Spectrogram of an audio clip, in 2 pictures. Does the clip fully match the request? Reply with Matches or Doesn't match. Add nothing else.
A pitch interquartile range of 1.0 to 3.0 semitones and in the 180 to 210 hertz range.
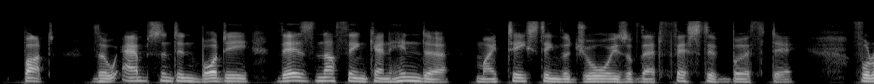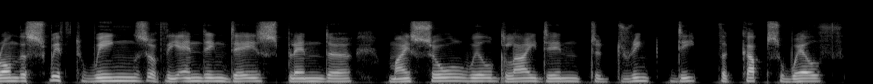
Doesn't match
